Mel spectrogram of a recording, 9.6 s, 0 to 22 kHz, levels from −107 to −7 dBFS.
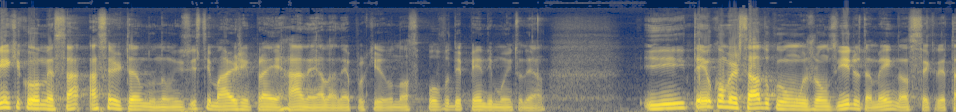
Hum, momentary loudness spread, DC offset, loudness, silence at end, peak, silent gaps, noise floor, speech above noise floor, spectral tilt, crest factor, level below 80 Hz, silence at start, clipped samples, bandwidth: none; 11 LU; under 0.1%; -15 LUFS; 0 s; 0 dBFS; none; -46 dBFS; 31 dB; -6.5 dB/octave; 14 dB; -44 dBFS; 0 s; under 0.1%; 15.5 kHz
